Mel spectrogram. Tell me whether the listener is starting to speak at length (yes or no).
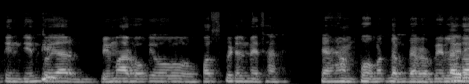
no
